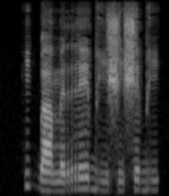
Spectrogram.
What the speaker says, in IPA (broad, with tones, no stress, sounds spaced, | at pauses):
i˦ ɡ͡b aː˨ m ɛ˨ r eː˦ b iː˨ ʃ i˨ ʃ e˦ b i˦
